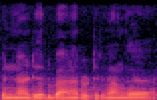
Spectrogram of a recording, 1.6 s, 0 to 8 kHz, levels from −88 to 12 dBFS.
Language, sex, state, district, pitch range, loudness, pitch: Tamil, male, Tamil Nadu, Kanyakumari, 105-115 Hz, -15 LUFS, 110 Hz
